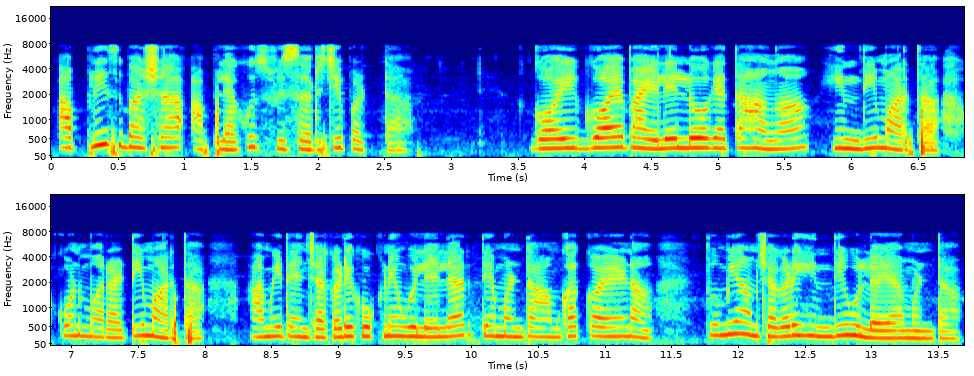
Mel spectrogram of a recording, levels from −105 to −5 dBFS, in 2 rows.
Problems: none marked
